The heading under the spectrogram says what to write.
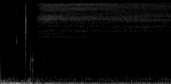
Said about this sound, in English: And this feels like a perfect break for me to take a swig of my beverage and a hit of my pen. Glug, glug, glug.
